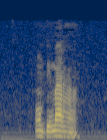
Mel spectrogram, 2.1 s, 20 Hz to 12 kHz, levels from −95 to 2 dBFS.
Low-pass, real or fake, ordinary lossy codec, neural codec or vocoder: 7.2 kHz; real; MP3, 48 kbps; none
